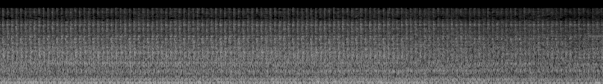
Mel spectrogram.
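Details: 3rd-gen Mitsubishi Montero/Pajero Sport diesel, first start after weeks of quarantine sitting: starts normally into a steady, even idle clatter with no misses; battery reads 14.1 V, dashboard warning only from low key-fob battery.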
